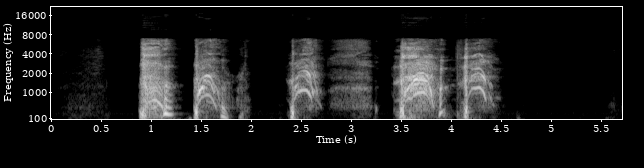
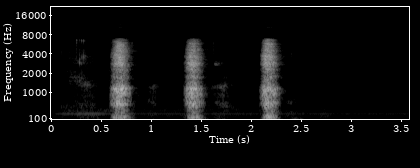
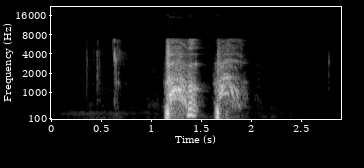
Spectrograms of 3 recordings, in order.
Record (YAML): three_cough_length: 5.7 s
three_cough_amplitude: 27803
three_cough_signal_mean_std_ratio: 0.41
exhalation_length: 3.6 s
exhalation_amplitude: 7798
exhalation_signal_mean_std_ratio: 0.28
cough_length: 2.9 s
cough_amplitude: 22473
cough_signal_mean_std_ratio: 0.32
survey_phase: beta (2021-08-13 to 2022-03-07)
age: 45-64
gender: Male
wearing_mask: 'No'
symptom_cough_any: true
smoker_status: Current smoker (11 or more cigarettes per day)
respiratory_condition_asthma: false
respiratory_condition_other: false
recruitment_source: REACT
submission_delay: 5 days
covid_test_result: Negative
covid_test_method: RT-qPCR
